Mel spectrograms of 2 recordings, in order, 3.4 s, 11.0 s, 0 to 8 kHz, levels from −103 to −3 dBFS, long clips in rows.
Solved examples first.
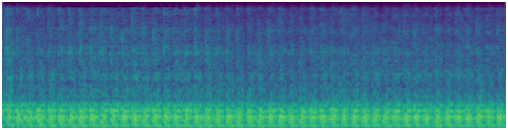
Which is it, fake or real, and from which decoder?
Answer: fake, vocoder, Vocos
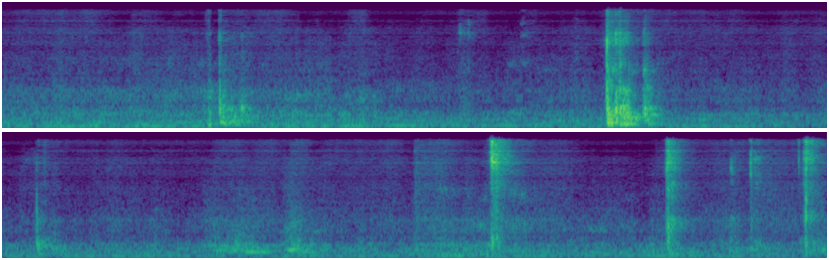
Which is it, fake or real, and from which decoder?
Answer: fake, codec, HILCodec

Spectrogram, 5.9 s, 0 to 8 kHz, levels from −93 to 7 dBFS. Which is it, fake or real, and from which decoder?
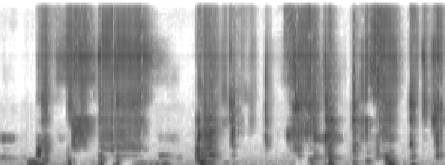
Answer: fake, vocoder, BigVGAN v2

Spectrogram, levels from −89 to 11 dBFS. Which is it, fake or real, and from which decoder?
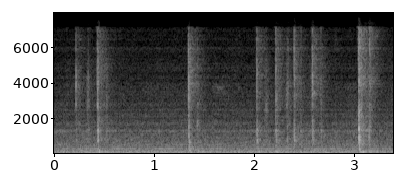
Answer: fake, autoencoder, DAC-VAE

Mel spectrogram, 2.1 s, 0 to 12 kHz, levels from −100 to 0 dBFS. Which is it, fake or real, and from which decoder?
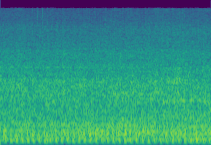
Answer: real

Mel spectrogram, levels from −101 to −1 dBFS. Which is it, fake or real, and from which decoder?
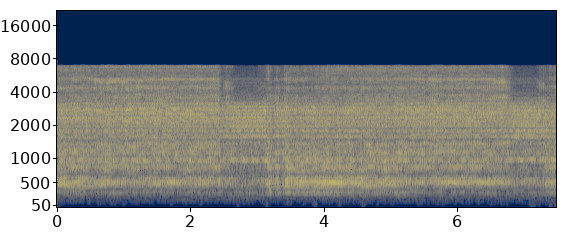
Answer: fake, vocoder, Vocos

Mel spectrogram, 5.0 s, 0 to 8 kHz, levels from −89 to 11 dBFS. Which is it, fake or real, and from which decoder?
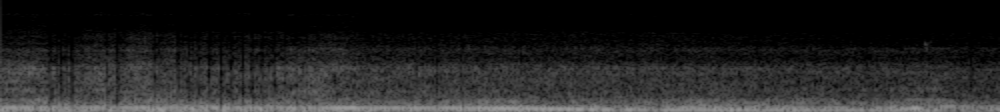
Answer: real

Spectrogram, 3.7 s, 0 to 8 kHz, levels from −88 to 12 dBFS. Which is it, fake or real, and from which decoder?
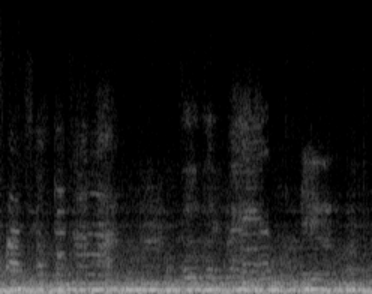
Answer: fake, codec, SNAC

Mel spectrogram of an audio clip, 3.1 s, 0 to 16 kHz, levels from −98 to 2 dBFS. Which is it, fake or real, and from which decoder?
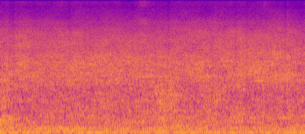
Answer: fake, codec, DAC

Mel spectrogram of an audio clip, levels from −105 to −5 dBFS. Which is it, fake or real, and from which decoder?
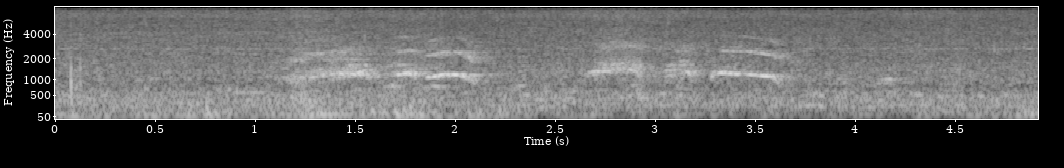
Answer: real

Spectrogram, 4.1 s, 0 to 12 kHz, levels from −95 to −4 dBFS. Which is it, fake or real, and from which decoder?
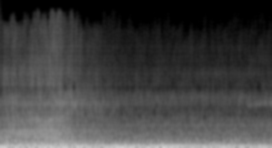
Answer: fake, vocoder, Vocos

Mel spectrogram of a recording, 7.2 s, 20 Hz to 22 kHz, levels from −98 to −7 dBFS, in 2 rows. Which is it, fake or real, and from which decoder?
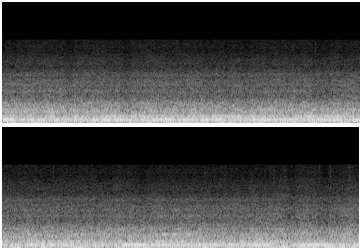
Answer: real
